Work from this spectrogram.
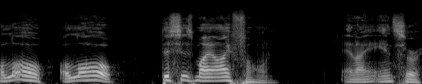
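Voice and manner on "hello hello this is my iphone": put-on high, loud, anxious boy's yelling shout. Retelling how the iPhone's owner answered the call: imitating an anxious boy yelling. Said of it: "an anxious boy yelling".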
